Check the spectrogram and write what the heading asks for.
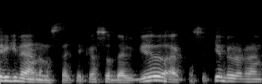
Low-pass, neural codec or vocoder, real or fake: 7.2 kHz; codec, 16 kHz, 4 kbps, FunCodec, trained on Chinese and English, 50 frames a second; fake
